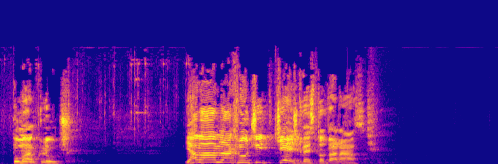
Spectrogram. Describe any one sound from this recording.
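A man speaks with strained animation close by.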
